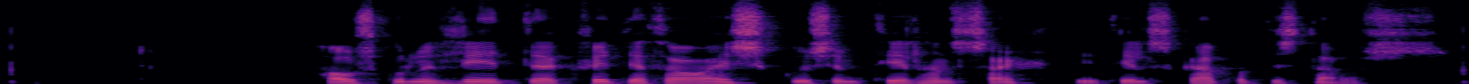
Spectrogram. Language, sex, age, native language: Icelandic, male, 30-39, Icelandic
